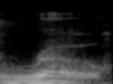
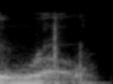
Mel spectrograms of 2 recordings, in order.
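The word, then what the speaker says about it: ρ: italic small p um so yeah but it's pronounced row let's try this one more time maybe that's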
